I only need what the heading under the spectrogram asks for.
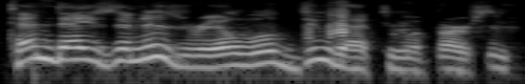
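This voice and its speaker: A young man playing an earnest, self-absorbed grandson of twenty-three in a comic staged reading, eager, halting and placating. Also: a little high, sing-song, dull audio. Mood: enthusiastic.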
